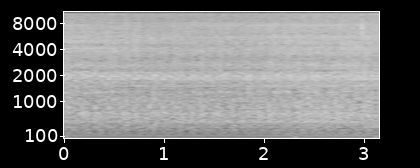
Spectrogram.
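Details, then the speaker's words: 2011 Renault Kangoo 1.5 dCi 86 hp, under 100,000 km, Delphi injection pump with air/foam in the fuel line: warm idle with a steady hard knock near four beats a second, rougher than normal. Glow plugs have been replaced and the preheat relay works; owner suspects an injection pump defect (metal filings). "trop rassurant, pardon, je veux dire. Voilà, là on voit bien la pompe des filles. Hein. Voilà. On entend le bruit qu'elle fait."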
